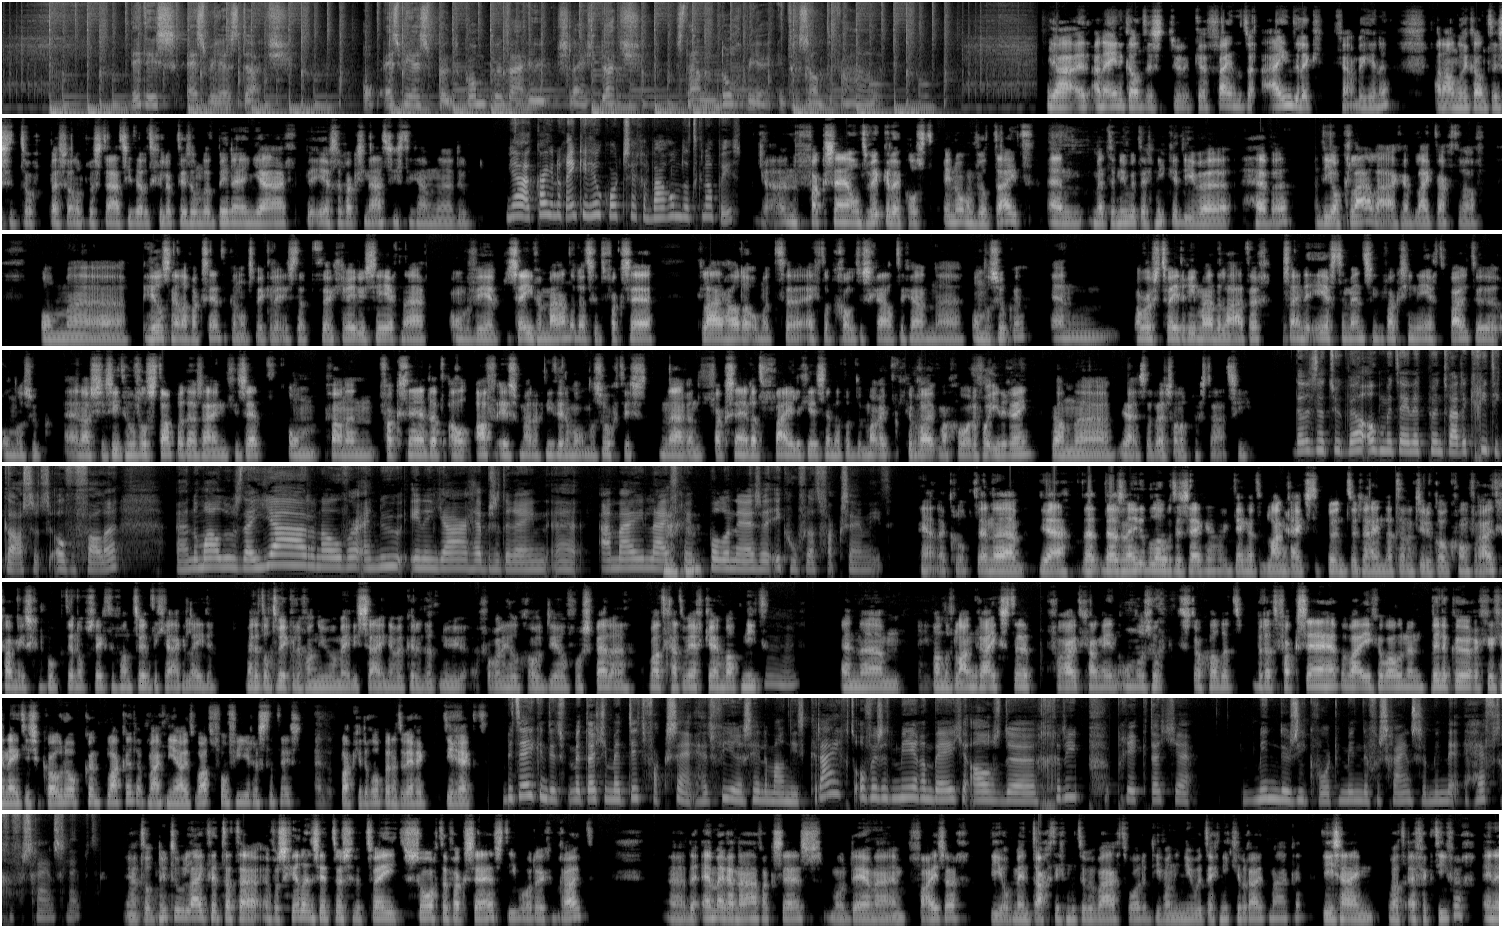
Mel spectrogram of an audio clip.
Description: We vragen hem het hemd van het lijf over het Australische vaccinatieprogramma.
